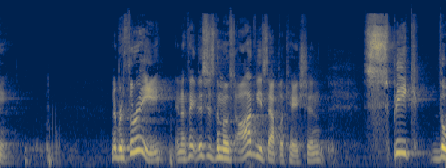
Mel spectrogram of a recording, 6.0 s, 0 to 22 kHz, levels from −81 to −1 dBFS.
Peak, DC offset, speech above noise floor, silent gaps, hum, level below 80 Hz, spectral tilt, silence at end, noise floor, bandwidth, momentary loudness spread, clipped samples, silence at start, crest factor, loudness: -6 dBFS; under 0.1%; 37 dB; none; none; -64 dBFS; -2.5 dB/octave; 0 s; -62 dBFS; 18 kHz; 23 LU; under 0.1%; 0 s; 20 dB; -24 LUFS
